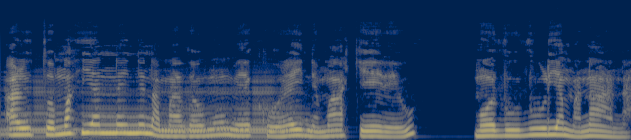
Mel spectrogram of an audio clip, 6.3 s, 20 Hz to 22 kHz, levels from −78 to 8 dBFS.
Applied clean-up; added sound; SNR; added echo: neural mask model RNNoise.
